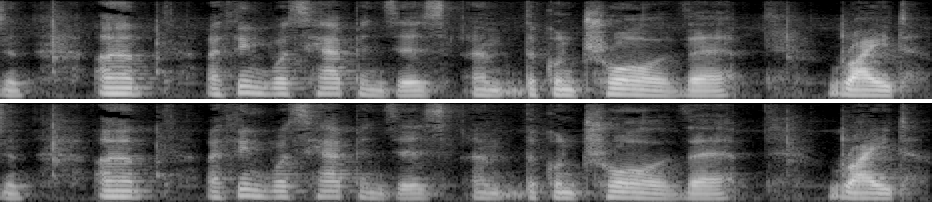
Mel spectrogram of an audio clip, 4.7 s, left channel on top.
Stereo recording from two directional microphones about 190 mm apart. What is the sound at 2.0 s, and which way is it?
Speech, 45° left (ahead or behind).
